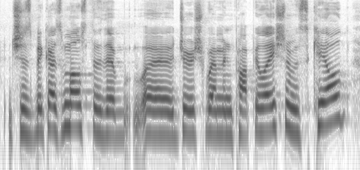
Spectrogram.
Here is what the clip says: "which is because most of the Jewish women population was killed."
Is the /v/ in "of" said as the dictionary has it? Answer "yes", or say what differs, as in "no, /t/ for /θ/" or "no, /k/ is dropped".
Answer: yes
